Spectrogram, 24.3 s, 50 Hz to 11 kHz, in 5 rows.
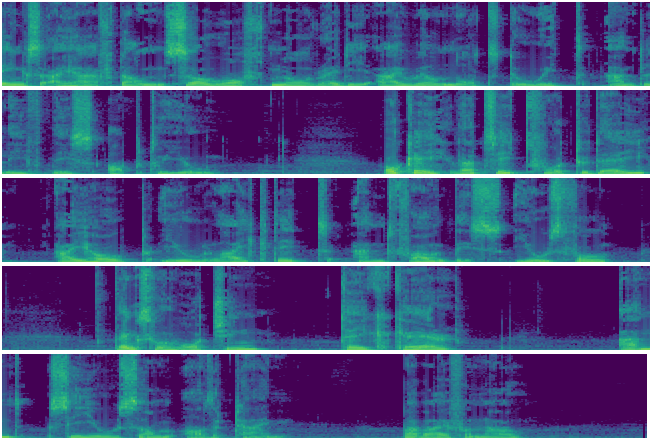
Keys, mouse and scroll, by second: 15.6 shift+Num_Lock.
